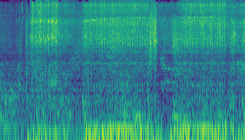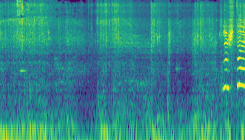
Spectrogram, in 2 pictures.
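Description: Rapid gunfire blasts and roars in heavy bursts.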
